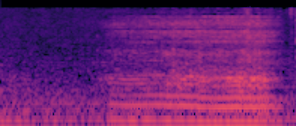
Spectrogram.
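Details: Sleeping person whose snoring kept others awake all weekend: loud, steady, low rumbling snore with a droning buzz through the breath, growing louder toward the end.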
